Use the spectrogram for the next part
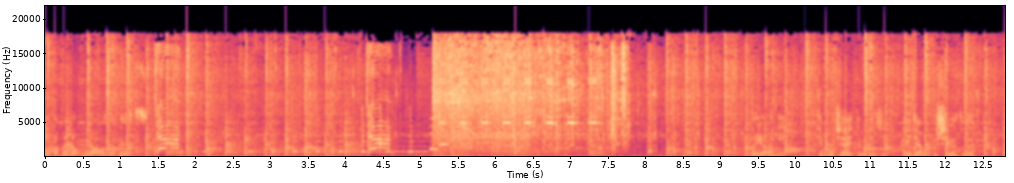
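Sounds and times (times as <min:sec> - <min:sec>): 
speech: 0:00.1 - 0:01.5, 0:09.4 - 0:12.6
rhythmic electronic video game music: 0:01.1 - 0:07.6
video game case smashing with a shattering crash: 0:05.1 - 0:08.8.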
